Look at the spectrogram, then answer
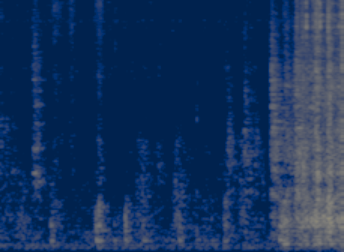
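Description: A sewing machine stitching piping around the curve of a blouse, heard as quiet intermittent mechanical clicks and short runs, then a louder, denser burst of machine noise at the end, with no voices.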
